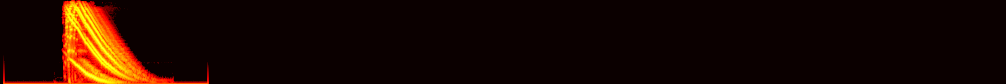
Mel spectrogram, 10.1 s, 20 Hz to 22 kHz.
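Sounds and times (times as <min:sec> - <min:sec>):
electronically generated hand phaser weapon single shot: 0:00.7 - 0:01.5.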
